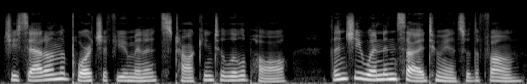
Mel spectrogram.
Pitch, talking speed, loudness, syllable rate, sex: 190 Hz, 230 wpm, -15 LUFS, 5.9 syllables/s, female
